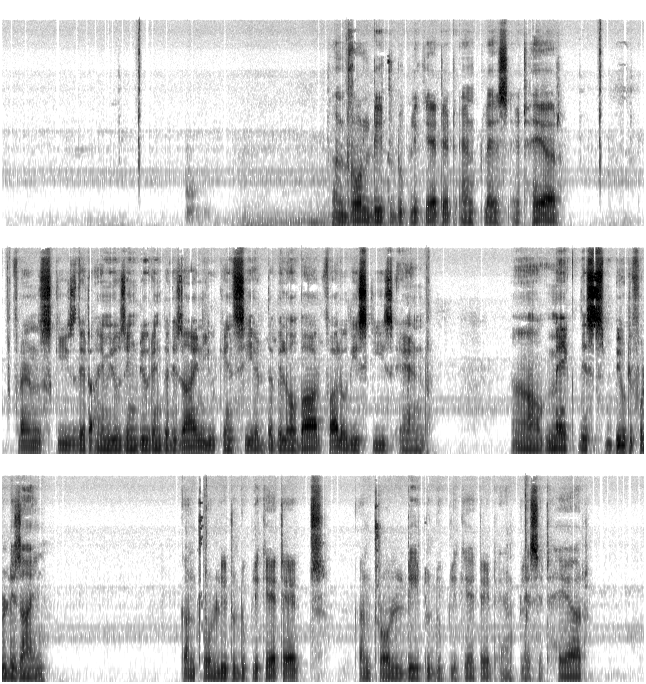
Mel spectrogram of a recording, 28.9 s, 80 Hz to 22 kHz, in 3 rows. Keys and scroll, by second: 3.9 ctrl+d, 12.2 ctrl+g, 14.1 ctrl+d, 20.9 ctrl+d, 25.5 ctrl+d.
